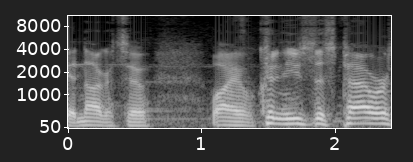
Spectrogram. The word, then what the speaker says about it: Nagato: Nagato.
